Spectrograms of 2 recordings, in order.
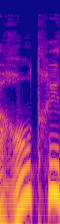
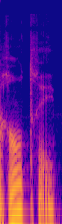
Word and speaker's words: rentrée: In this lesson, we will see together two words that are written differently, but they are pronounced the same way.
